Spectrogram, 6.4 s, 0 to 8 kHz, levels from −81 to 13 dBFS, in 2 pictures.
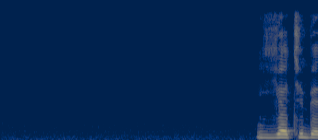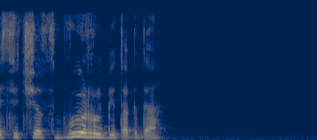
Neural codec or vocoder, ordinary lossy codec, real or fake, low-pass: vocoder, 22.05 kHz, 80 mel bands, Vocos; none; fake; 7.2 kHz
